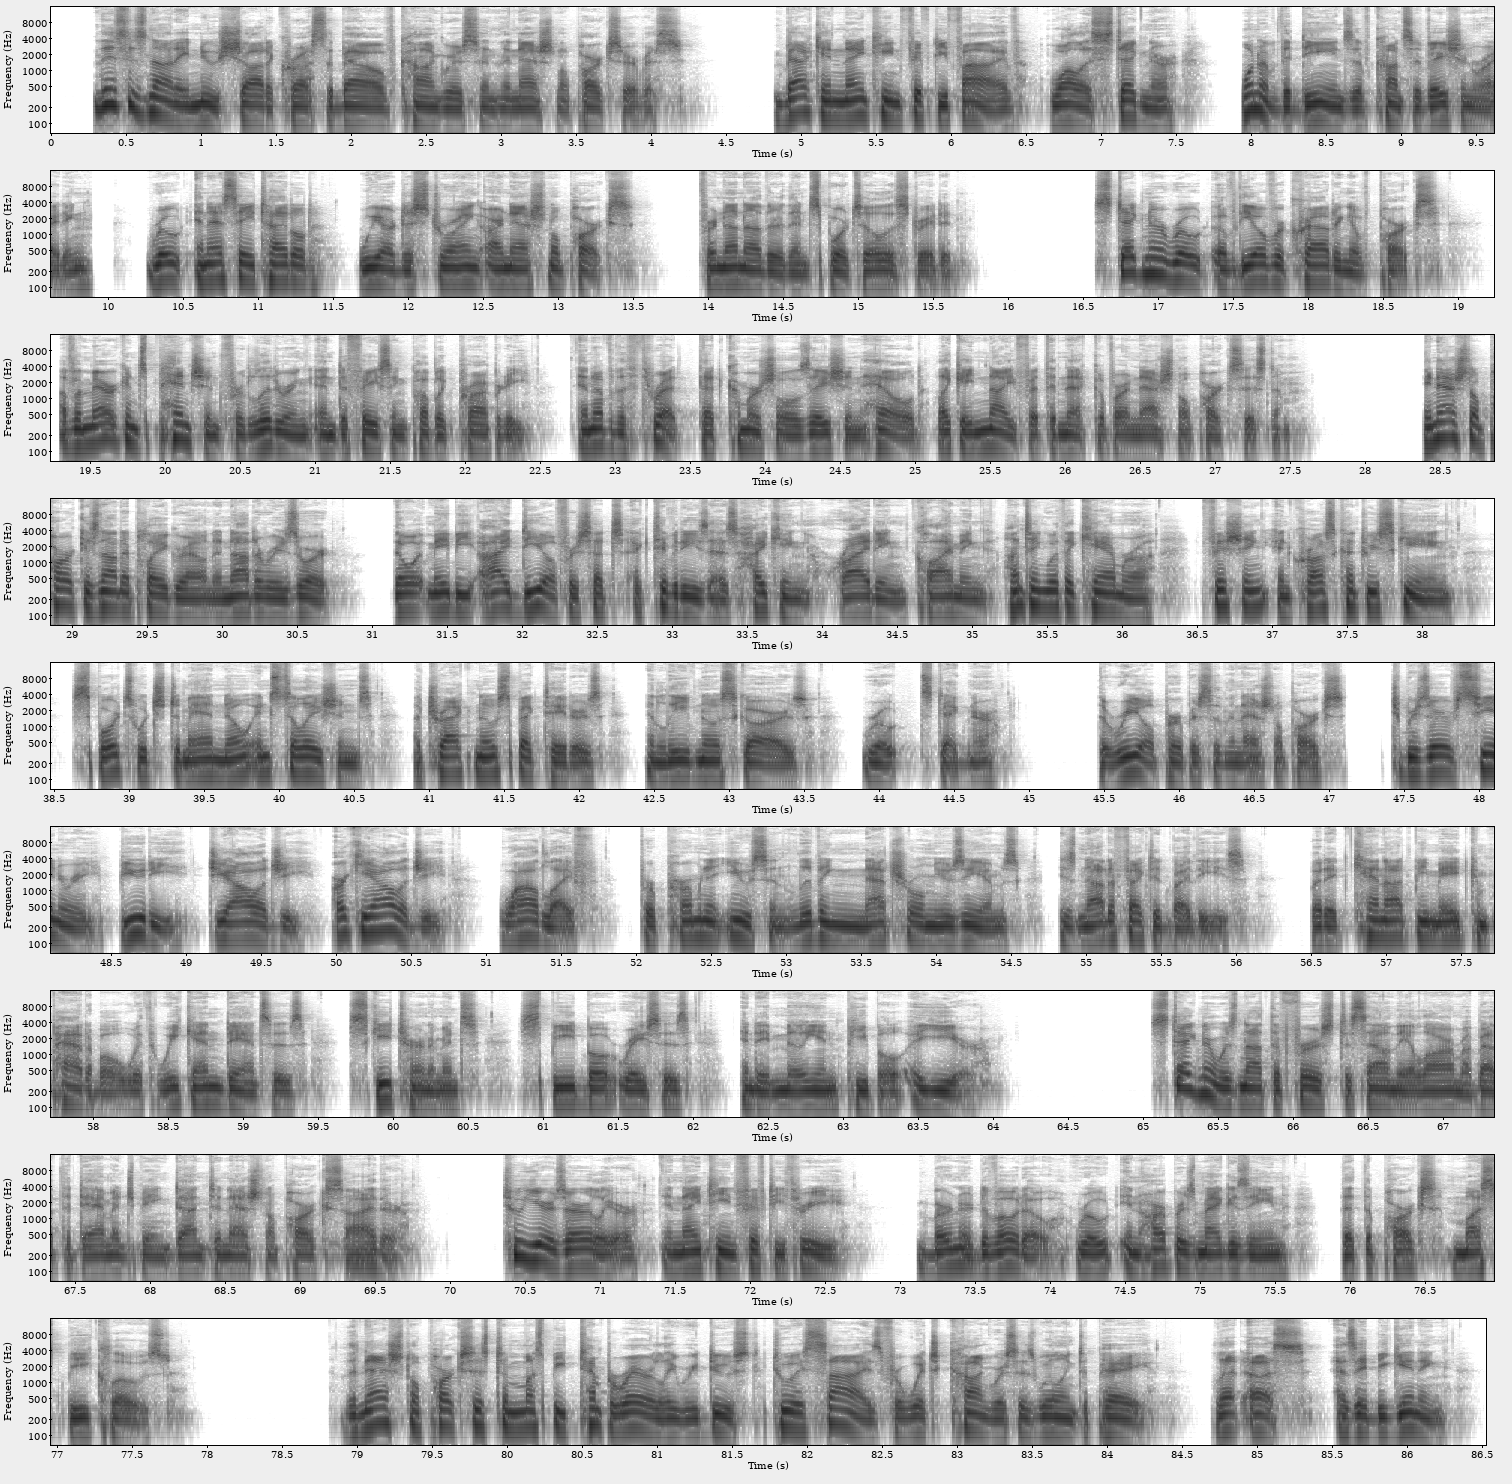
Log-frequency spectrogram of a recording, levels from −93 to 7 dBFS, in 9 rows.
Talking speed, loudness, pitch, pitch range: 155 wpm, -20 LUFS, 120 Hz, 110-140 Hz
